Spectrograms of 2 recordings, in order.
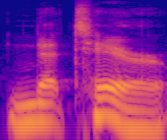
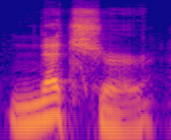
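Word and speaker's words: neter: which is called the egyptian netter or necher which is spelled n-e-t-e-r and in the egyptian language there was no vowel so it was just spelled in tr and this is where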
